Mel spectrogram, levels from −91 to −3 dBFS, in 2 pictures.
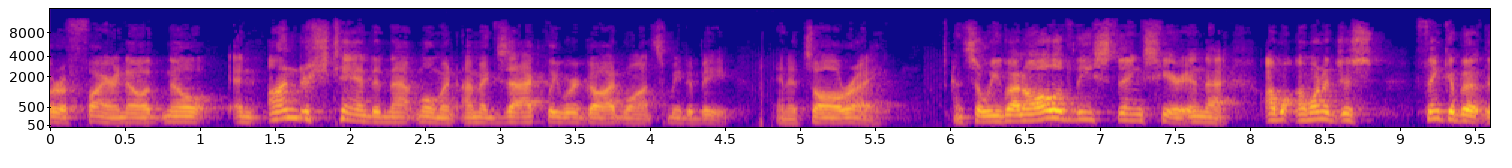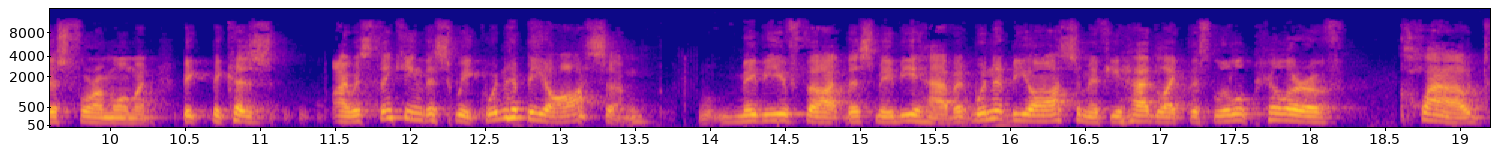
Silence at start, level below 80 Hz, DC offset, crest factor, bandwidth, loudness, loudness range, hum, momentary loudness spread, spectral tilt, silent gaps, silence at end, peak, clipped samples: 0 s; -66 dBFS; under 0.1%; 22 dB; 12 kHz; -24 LUFS; 4 LU; none; 13 LU; -5 dB/octave; none; 0 s; -2 dBFS; under 0.1%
